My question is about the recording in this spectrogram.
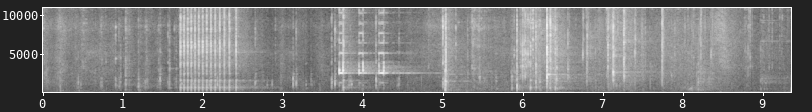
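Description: Scott SCBA air pack being brought into use: a brief buzzing rattle, then a quick run of high electronic beeps and a single later beep, the start-up alarms of the pack. Clicks and clunks of the harness, buckles and cylinder are heard as the pack is handled and put on.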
